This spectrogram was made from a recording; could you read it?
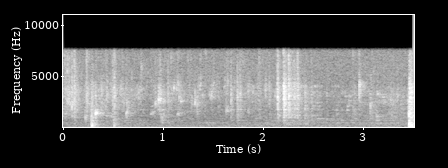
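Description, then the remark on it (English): Two short, sharp splashes of water, one near the start and one at the end, with faint trickling and dripping sounds in between. No one speaks. “You're not throwing water, are you?”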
